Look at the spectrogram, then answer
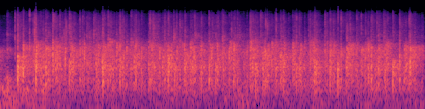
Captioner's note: applause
